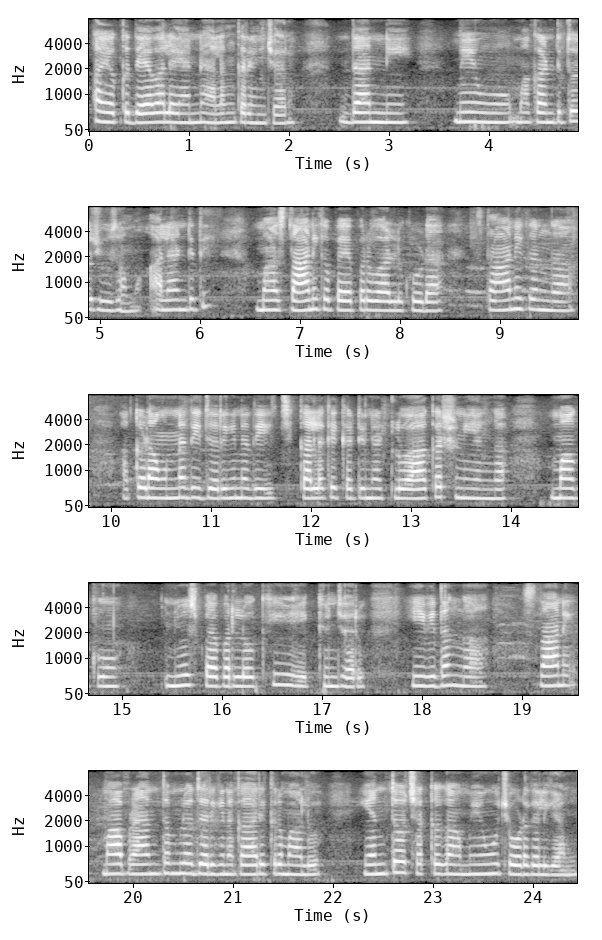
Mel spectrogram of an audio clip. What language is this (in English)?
Telugu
